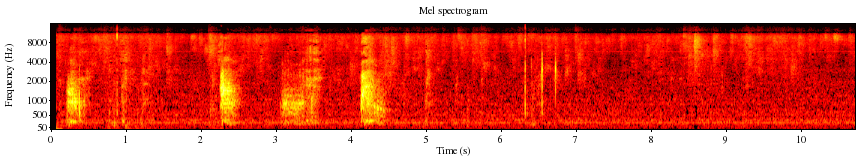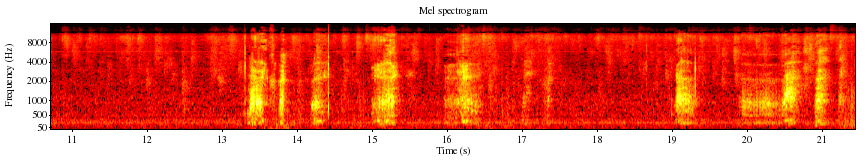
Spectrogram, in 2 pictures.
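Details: A Shih Tzu described as crazy, releasing pent-up energy, gives short sharp barks in irregular bursts, some spaced a second or two apart and others in quick clusters, with broadband bumping and scuffling between them.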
